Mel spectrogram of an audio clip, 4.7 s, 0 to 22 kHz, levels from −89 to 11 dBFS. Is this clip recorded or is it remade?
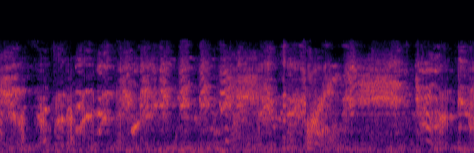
remade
